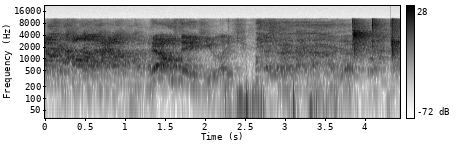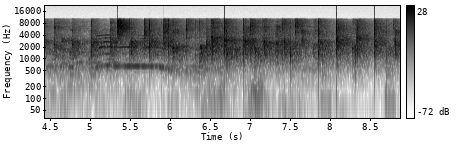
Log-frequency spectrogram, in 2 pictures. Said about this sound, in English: Clapping feels like patronizing. You got an applause right now.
